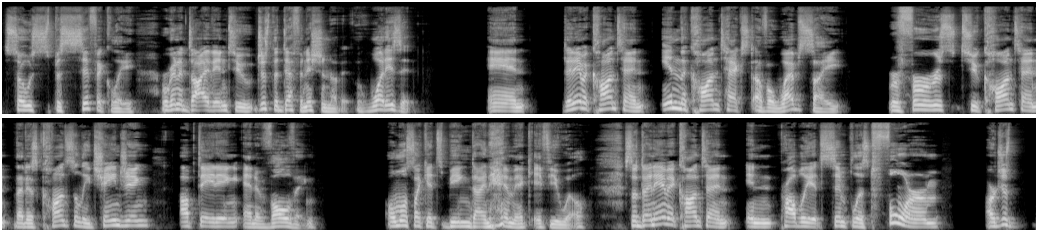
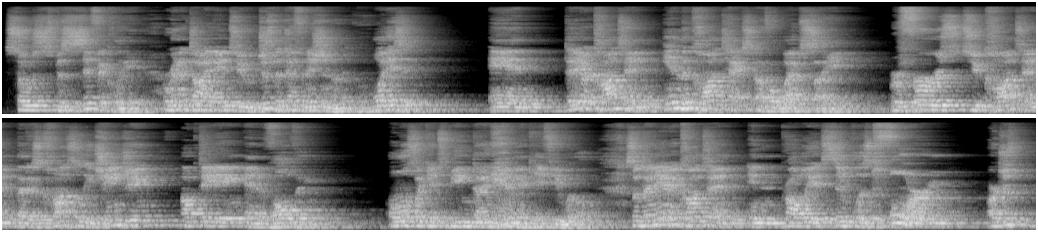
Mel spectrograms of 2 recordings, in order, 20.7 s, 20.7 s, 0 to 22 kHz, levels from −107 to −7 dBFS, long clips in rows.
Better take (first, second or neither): first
